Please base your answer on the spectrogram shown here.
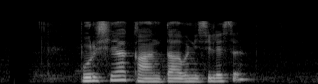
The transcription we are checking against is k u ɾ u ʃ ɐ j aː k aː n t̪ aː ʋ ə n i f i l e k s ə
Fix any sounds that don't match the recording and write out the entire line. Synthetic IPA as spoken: p u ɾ u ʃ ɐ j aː k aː n t̪ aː ʋ ə n i s i l e s ə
